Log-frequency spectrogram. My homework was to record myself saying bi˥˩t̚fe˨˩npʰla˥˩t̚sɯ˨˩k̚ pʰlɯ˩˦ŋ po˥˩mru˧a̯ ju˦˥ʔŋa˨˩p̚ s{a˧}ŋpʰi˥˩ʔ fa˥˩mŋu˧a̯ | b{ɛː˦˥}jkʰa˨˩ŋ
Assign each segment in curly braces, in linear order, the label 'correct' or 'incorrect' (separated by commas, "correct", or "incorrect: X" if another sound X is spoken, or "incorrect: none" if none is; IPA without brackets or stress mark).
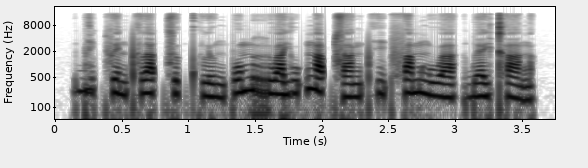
correct, correct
